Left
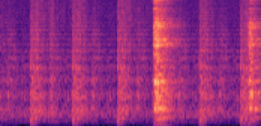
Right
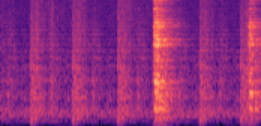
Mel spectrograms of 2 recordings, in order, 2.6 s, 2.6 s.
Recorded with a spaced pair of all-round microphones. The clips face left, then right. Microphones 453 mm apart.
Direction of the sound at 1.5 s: 35° right (ahead or behind).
